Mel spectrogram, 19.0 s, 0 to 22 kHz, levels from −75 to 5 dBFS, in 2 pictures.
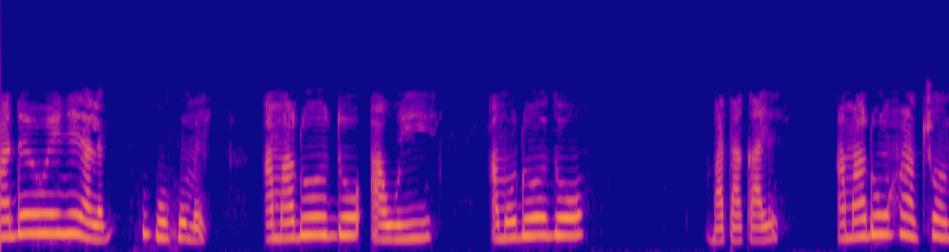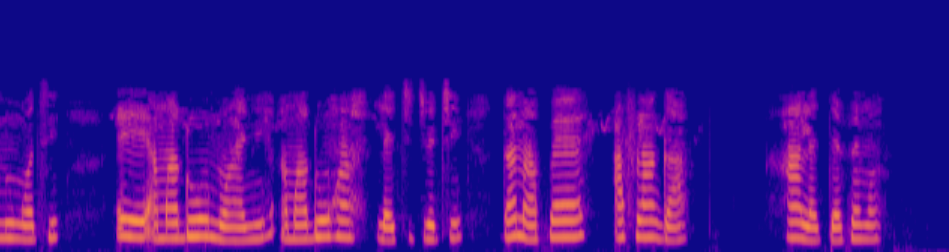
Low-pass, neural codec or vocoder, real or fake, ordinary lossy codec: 7.2 kHz; none; real; MP3, 24 kbps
